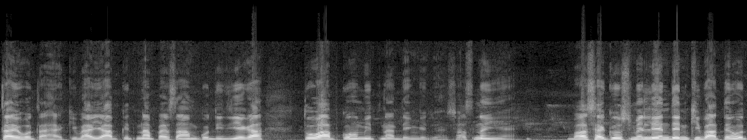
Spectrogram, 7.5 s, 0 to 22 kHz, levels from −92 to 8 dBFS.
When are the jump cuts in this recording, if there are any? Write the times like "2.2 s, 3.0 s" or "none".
4.7 s

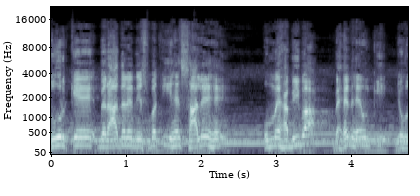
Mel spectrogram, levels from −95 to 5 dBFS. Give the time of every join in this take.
none

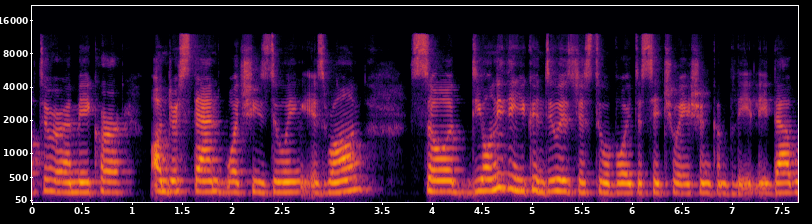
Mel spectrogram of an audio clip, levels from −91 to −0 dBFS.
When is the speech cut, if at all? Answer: none

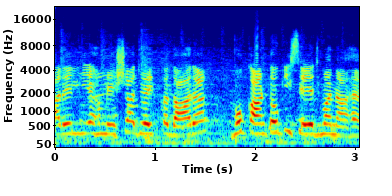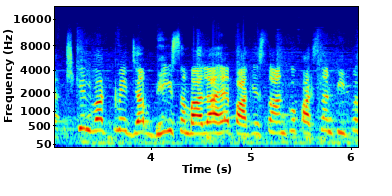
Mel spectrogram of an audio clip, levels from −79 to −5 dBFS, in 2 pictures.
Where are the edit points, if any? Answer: 1.6 s, 3.2 s

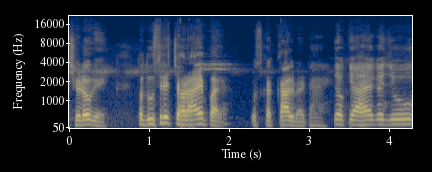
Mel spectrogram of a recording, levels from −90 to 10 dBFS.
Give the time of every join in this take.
3.3 s

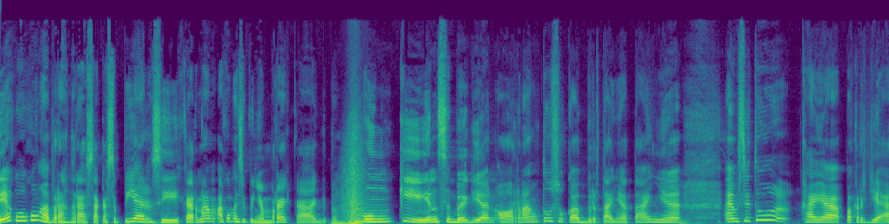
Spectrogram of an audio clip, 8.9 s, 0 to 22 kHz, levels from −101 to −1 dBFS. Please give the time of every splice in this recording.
3.6 s

